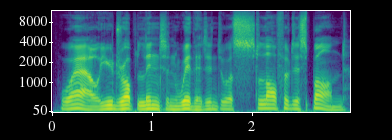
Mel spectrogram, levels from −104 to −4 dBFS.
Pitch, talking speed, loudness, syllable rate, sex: 115 Hz, 220 wpm, -18 LUFS, 5.3 syllables/s, male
